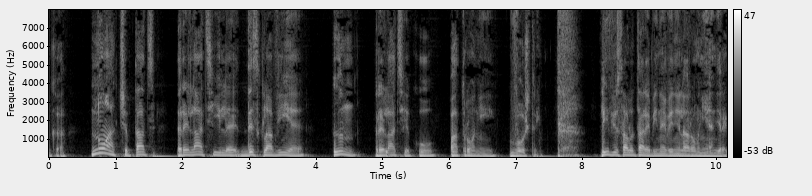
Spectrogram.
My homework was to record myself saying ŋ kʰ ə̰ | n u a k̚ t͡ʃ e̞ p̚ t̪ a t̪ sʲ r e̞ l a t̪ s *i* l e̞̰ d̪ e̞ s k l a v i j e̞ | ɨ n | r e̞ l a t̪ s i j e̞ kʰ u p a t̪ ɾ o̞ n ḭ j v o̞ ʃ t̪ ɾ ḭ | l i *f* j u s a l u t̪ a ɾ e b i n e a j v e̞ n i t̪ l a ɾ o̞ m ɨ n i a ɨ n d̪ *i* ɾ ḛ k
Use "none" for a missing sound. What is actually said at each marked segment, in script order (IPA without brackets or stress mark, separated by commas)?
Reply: iː, v, i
